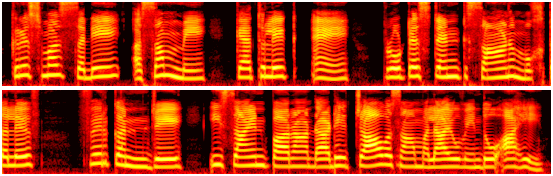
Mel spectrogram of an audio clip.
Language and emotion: Sindhi, neutral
